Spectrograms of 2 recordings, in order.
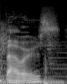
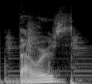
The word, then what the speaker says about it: Bowers: So my name is Brent Bowers. Brent, B-R-E-N-T, Bowers, B-O-W-E-R-S.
